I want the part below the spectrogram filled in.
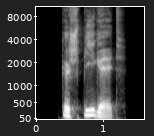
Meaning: past participle of spiegeln
- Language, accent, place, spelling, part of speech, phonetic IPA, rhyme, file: German, Germany, Berlin, gespiegelt, verb, [ɡəˈʃpiːɡl̩t], -iːɡl̩t, De-gespiegelt.ogg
